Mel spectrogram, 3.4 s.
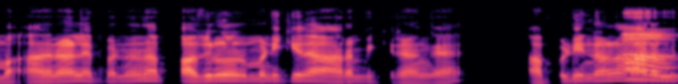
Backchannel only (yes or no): yes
